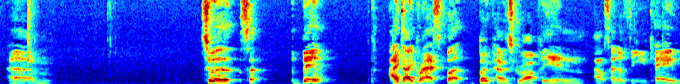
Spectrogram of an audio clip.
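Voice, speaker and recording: A young man with a South London accent speaks at a medium pitch, thinking aloud as he hosts his own podcast. He pauses often, restarts his sentences and searches for words. The room around him sounds echoey. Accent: South London English. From South London, England. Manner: thoughtful, with frequent fillers and restarts. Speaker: podcast host. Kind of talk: reflective solo podcast monologue.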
